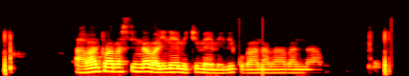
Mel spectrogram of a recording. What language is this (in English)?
Ganda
